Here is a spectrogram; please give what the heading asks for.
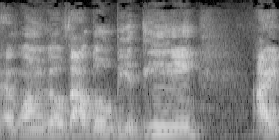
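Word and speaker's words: Valdobbiadene: Valdo Biadini. Valdo Biadini.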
